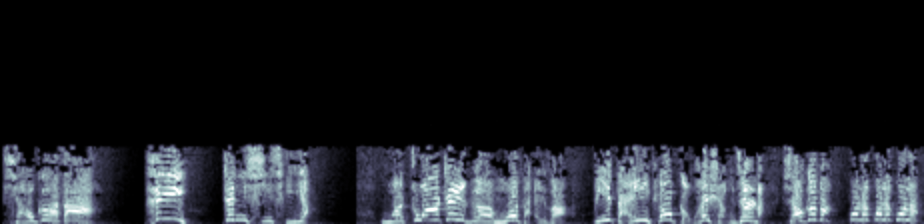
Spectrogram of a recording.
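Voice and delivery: high-pitched holler from far away; distant caller shouting. A narrator's reading. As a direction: call your partner over excitedly. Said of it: "远处有人喊".

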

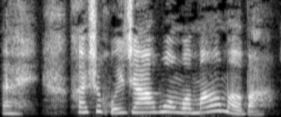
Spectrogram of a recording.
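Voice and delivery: put-on sigh, then give up in a young voice; sighing little horse. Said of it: "他叹了口气说". (小马叹着气，无奈地说)

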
